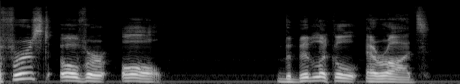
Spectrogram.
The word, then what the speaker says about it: Herod: or something Herod um the Greeks never pronounce the h the H is always silent like you'd say Hercules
